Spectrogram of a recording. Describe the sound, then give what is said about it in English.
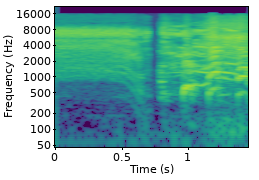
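Formula One driver Charles Leclerc's loud, strained yell crackles over a thin, band-limited team radio after crashing out of the French Grand Prix, preceded by hissing static and a brief cutout before the anguished cry. “That's quite the French yell.”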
